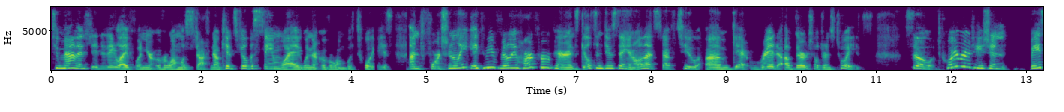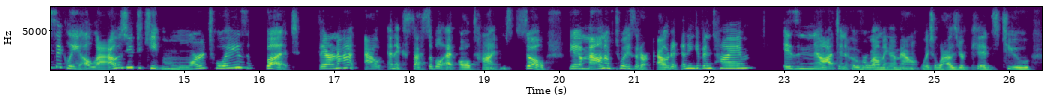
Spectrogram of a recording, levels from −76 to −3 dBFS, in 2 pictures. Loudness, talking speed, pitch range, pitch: -19 LUFS, 195 wpm, 185-275 Hz, 220 Hz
